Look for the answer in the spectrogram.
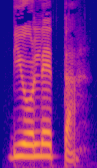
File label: "violeta", Spanish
